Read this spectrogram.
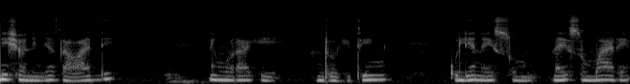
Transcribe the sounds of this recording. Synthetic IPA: niʃɔniɲɛzawaɗi | nimuɾaki | ndɔɣitiŋ | kulianaisunaisumaɾɛ

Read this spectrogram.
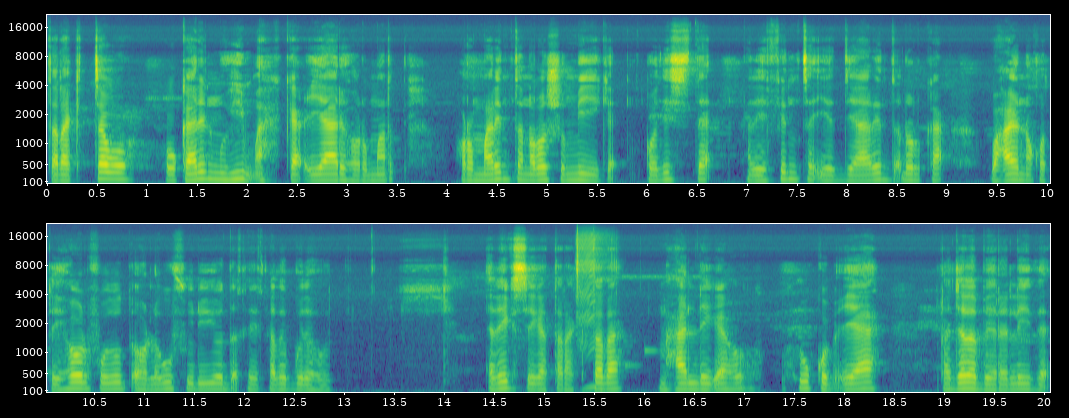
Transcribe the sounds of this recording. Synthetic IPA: t̪ʰɐɾɐkt̪ʰɐw | ħuːkʰaːɾɪnmʊɦiːmʔɐhkʰɐʕɪjaːɾɪɦ | hɔrmɐɾɪnt̪ʰɐnɔlɔʃɔmijɪɡɐ̰ | qɔðɪst̪ʰɐ | nɐðiːfɪnt̪ʰɐʔḭjɞd̪ɪjaːɾɪnt̪ʰɐ̰ɖʊlkʰɐwɑħɑjnɔqɔt̪ʰɛjɦɔːlfʊðʊd̪ɔːlɐɣʊfɪlɪjɔd̪ɑqiːqɑðɐɡʊðɐɦɔːd̪̚ | ʔɐðɛːɡsɪɣɐt̪ʰɐɾɐkt̪ʰɐðɐmɐħɑlɪɣɐ | ʊkʰʊbʕɪjaː | rɐt͡ʃɐðɐbɛːɾɐlɛjðɐ̰

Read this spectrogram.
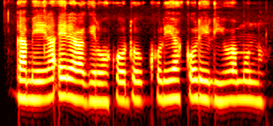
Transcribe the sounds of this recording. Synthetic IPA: ŋɡameːɾaʔeɾɛɾaɣeɾwɔkodokʰoɾeakoɾeɾiɔwamonɔ

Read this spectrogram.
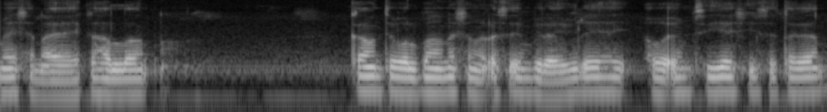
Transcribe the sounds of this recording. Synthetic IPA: mɛːʃɐnɐjɛjkʰɐɦɐd̪laːn | kʰawʊnt̪ʰɪwɐlbɐnɐnɐʃɐnɐ̰lʔɛ̰sɛ̰mbɪlːjuːlɛːjɛɦɛjʔɔwʔɛ̰msiːjɛʃiːsɛt̪ʰɐɣaːn

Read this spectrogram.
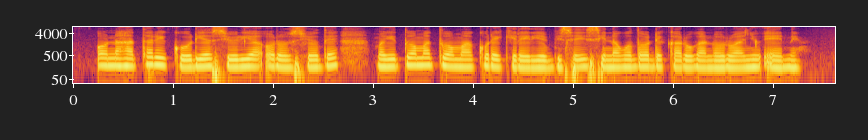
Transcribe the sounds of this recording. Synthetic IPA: ɔnaɦataɾekoɾiasioɾiaʔɔɾɔsjɔðɛmaɣetwamatwɔmakoɾɛkɛɾɛɾiɛbiseisinaɣoðɔdɛkaɾoɣanɔɾwaɲuʔɛnɛ

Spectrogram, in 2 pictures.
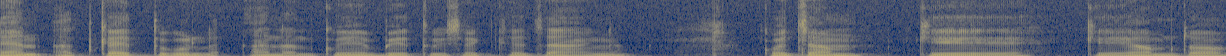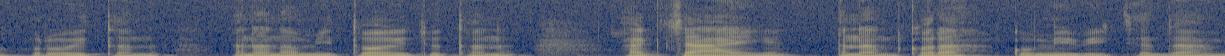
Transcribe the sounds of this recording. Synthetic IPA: ɛnat̪kajt̪ːʊkʊlanankoembetusek̚t͡ʃat͡ʃaŋa | kɔt͡ʃamke | kejɔmdɔkuɾoit̪ɔn | ananamitwaket͡ʃut̪ɔn | ak̚t͡ʃajke | anankɔɾakomibik̚t͡ʃat͡ʃaŋ

